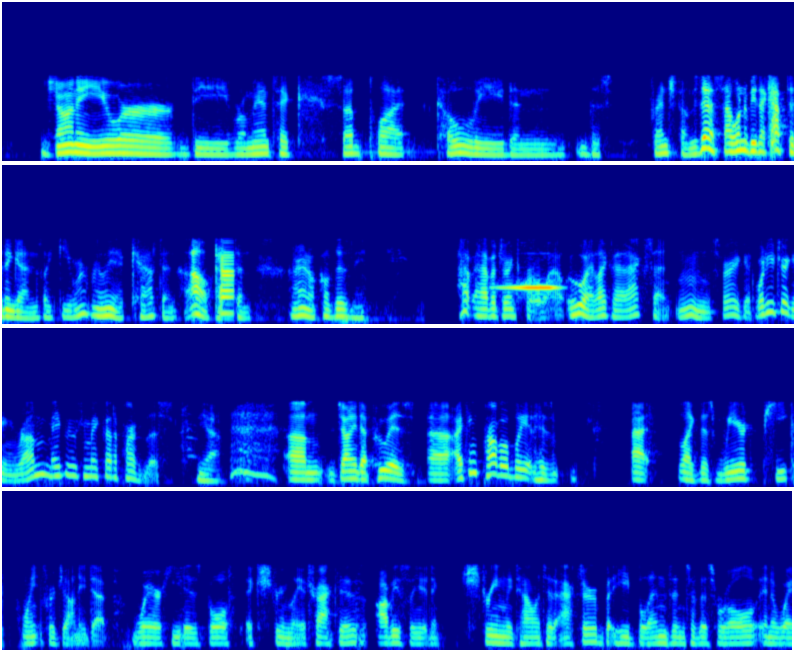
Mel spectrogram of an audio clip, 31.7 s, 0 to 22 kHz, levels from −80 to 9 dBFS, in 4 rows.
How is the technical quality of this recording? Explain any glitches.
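The recording is speech with audible codec damage throughout, five brief dropouts and one feedback squeal.

iLBC codec (whole clip): The speech was squeezed through the narrowband iLBC VoIP codec, at a rate that fits 15.2 kbps with 20 ms frames. Everything above 4 kHz is gone, so the voice sounds muffled, and the excitation coding leaves it plainly rough and synthetic.

Lost iLBC frames (0.48 s, 10.14 s, 13.26 s, 25.54 s, 27.30 s): Packets went missing, and the decoder bridged each gap by repeating the last pitch cycle mixed with noise. The gaps last 60 ms just before "you were the romantic", 100 ms at 10.14 s, 40 ms at 13.26 s, 40 ms just before "is both extremely", and 40 ms between "is both extremely" and "obviously an extremely talented". The 100 ms gap points to about five lost frames. Each gap is heard as a short held, buzzy vowel. Because every iLBC frame is decoded independently, the voice recovers cleanly right afterward.

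Loudspeaker feedback squeal (12.78 to 13.58 s): The microphone picked up its own loudspeaker, and at 864 Hz the loop gain exceeded one. That tone swells within less than half a second into a squeal around 15 dB louder than the speech, and the 13.26 s dropout falls inside it.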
